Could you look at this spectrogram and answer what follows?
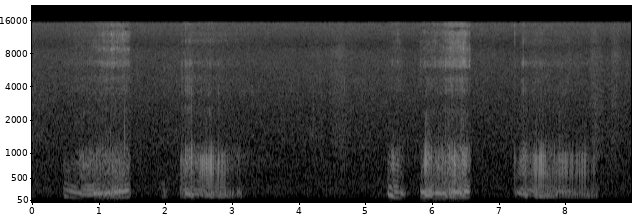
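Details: Loud rattling snores in regular breath cycles, about four snoring breaths in nine seconds, from two sleeping dogs; snoring.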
